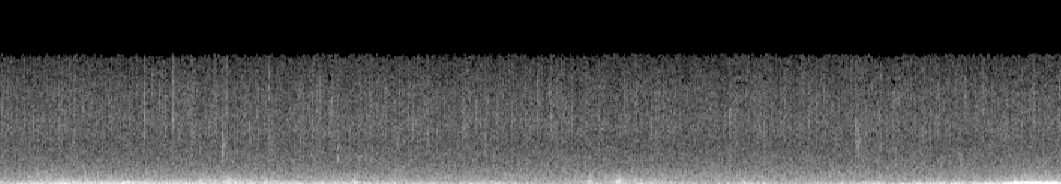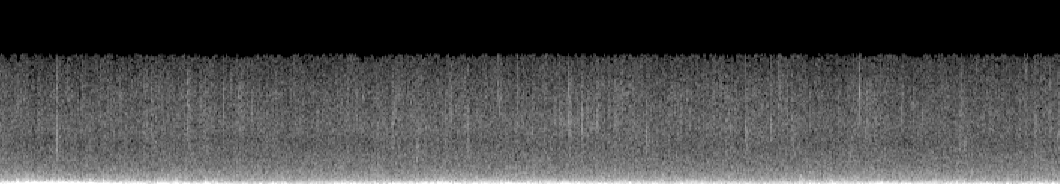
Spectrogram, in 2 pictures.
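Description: Steady rain-like noise, with a low rumble that swells about halfway through and eases off over several seconds.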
